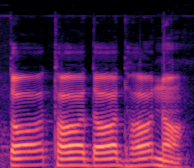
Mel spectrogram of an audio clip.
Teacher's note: जिन वर्णों का उच्चारण करते समय में जीभ का अग्र भाग हमारे ऊपर के दांतों को स्पर्श करता है उन्हें दंतीय व्यंजन कहते हैं। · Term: दंती व्यंजन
